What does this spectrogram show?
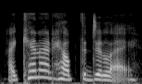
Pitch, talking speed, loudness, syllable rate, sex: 250 Hz, 210 wpm, -19 LUFS, 5.8 syllables/s, female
